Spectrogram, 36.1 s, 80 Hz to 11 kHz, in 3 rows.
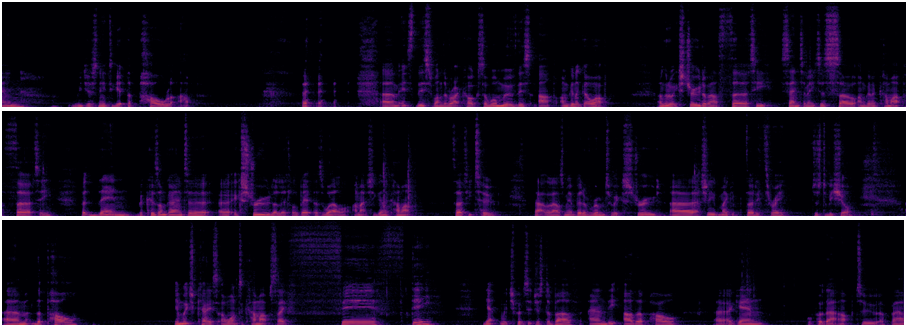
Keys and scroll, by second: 17.8 Up, 27.6 5, 28.3 0, 29.5 Return, 30.4 Return.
